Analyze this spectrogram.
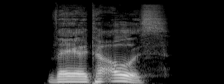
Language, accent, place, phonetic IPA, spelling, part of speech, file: German, Germany, Berlin, [ˌvɛːltə ˈaʊ̯s], wählte aus, verb, De-wählte aus.ogg
- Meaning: inflection of auswählen: 1. first/third-person singular preterite 2. first/third-person singular subjunctive II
